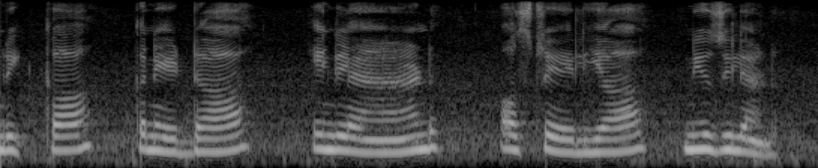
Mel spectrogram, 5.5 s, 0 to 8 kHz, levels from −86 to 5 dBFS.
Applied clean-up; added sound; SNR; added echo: none; none; none; none.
